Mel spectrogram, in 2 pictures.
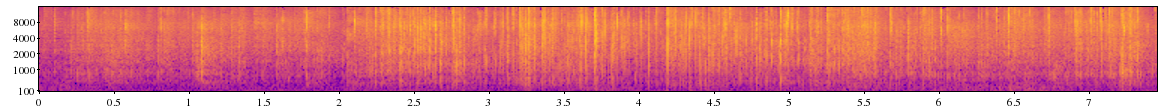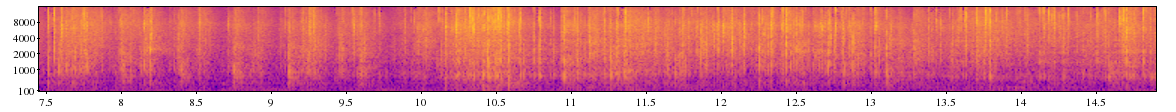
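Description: A thick stack of paper banknotes bound with a yellow rubber band is held in both hands and squeezed, riffled and crinkled with the fingertips. The result is continuous dry, bright crinkling and crackling with a dense stream of tiny rustles and almost no low end, swelling and easing over the whole stretch.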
